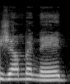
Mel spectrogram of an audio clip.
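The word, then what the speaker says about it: JonBenét: Her mother used the soft French J when she called her by the name, and her father used the hard J. As a baby, Jean Benet didn't cry much.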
